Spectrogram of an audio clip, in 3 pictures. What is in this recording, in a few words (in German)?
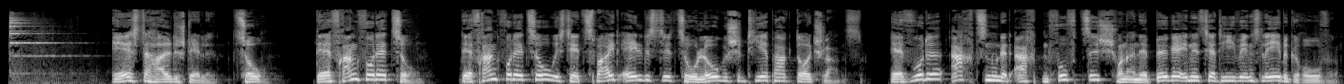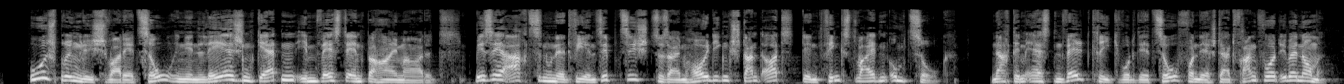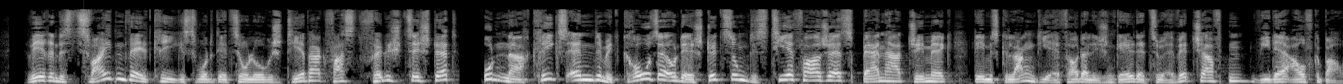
Zoo, Hessisch; Entlang der Strecke; Ebbelex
